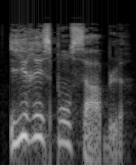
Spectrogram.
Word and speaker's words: irresponsable: Irresponsable. Don't pronounce the final E.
